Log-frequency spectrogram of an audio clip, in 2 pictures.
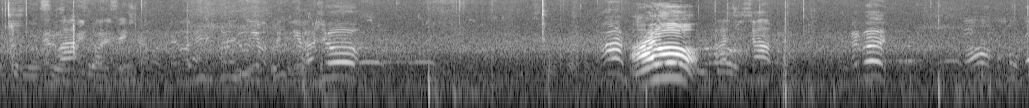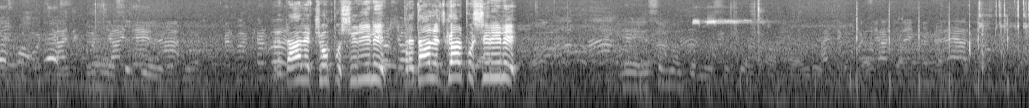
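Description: Young players shout to each other outdoors across an open field.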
